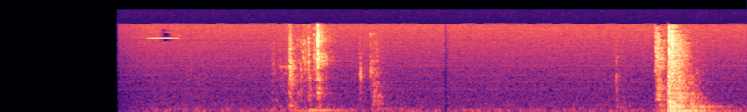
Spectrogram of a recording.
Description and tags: Security door opening
A security locked door beeping and being opened and closed.
Security, door, open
